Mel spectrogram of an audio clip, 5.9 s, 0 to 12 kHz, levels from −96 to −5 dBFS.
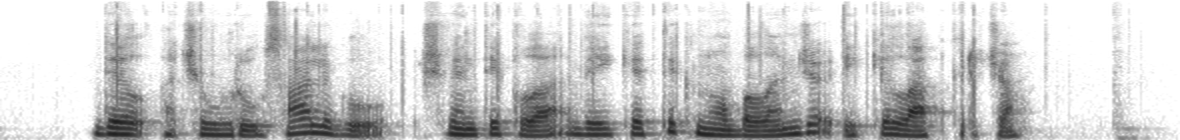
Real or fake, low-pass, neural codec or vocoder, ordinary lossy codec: real; 10.8 kHz; none; Opus, 16 kbps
